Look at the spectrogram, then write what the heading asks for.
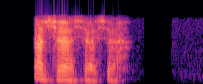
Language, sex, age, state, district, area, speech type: Kashmiri, male, 45-60, Jammu and Kashmir, Ganderbal, rural, conversation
